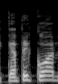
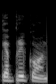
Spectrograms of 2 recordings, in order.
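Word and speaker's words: Capricorn: English में बोलते हैं कैप्रीकॉर्न ठीक है कैप्रीकॉर्न नहीं कैप्रीकॉर्न क्योंकि जहां पे आर साइलेंट है कुंभ राशि को इंग्लिश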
